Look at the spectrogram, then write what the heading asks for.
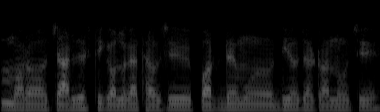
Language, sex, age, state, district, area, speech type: Odia, male, 18-30, Odisha, Rayagada, rural, conversation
